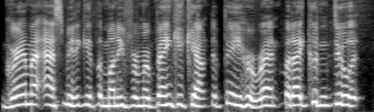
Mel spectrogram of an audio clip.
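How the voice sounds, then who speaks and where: A man's voice: fairly even intonation, quick pace, no room sound. A man voicing a tearful teenage boy pleading for forgiveness. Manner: pleading, tearful, high-strung.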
